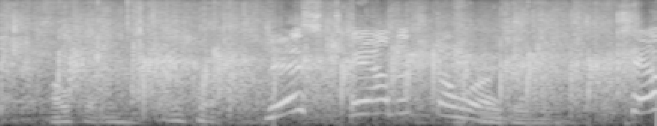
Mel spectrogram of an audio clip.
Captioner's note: audience applauding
